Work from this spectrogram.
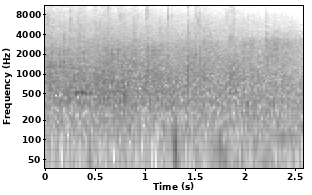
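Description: Applause from a pool match crowd at the 2024 Reyes Cup after a deep screw shot, a steady wash of clapping held at moderate distance, fairly quiet and unbroken.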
